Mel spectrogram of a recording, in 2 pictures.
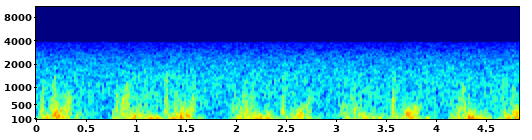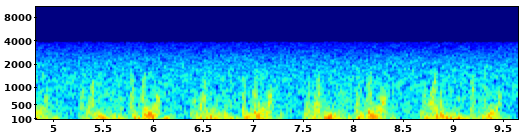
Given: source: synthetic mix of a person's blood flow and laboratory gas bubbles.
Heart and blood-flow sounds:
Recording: Doppler ultrasound of blood flow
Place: precordium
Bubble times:
no bubbles
From the record:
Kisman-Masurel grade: 000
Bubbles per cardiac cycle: 0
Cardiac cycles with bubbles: 0%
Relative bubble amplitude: no bubbles discernible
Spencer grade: 0 (complete lack of bubble signals)

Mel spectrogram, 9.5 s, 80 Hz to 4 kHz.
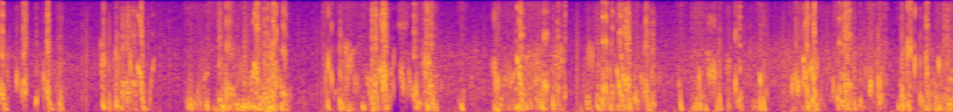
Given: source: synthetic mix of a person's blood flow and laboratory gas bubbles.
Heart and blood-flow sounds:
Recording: Doppler ultrasound of blood flow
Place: subclavian vein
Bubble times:
0.00-0.10 s: bubbles
0.14-0.29 s: bubbles
0.32-0.66 s: bubbles
0.99-1.56 s: bubbles
1.84-2.92 s: bubbles
3.23-4.43 s: bubbles
4.58-4.67 s: bubbles
4.90-5.66 s: bubbles
5.83-6.63 s: bubbles
6.75-6.86 s: bubbles
6.89-7.44 s: bubbles
7.51-7.68 s: bubbles
7.88-8.89 s: bubbles
8.95-9.54 s: bubbles
From the record:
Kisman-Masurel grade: 444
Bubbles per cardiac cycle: continuous sound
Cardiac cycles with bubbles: 100%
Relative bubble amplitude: maximal (0.775 to 0.999)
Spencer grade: 4 (maximum detectable bubble signal sounding continuously throughout systole and diastole of every cardiac period, and overriding the amplitude of the normal cardiac signals)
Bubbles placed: anywhere in the cardiac cycle

